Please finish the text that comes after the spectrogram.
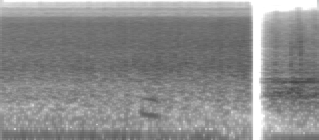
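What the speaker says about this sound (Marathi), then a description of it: "फायनली फायनली मित्रांनो आपल्या गावी पावसाचं आगमन झालेलं आहे" Rain falls steadily over a Konkan village, a dense, even hiss of drops close by, with a brief cut near the end followed by more rain and a faint tonal sound.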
